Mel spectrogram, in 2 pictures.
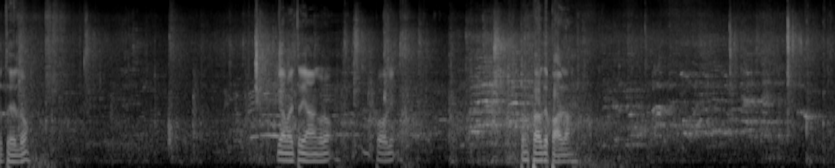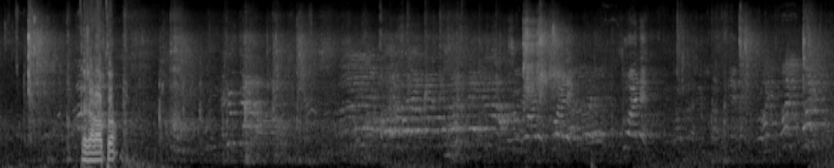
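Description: Players shout to each other across the hall.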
